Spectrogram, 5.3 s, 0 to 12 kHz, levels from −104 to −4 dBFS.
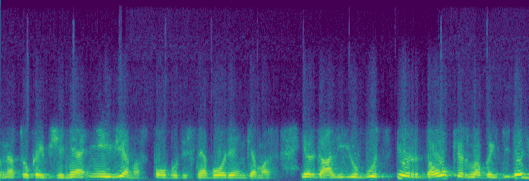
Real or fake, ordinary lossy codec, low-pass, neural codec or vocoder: real; Opus, 16 kbps; 10.8 kHz; none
